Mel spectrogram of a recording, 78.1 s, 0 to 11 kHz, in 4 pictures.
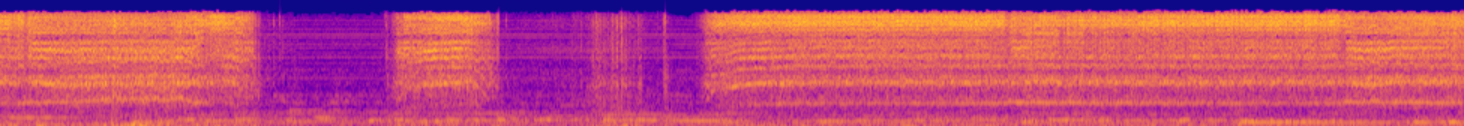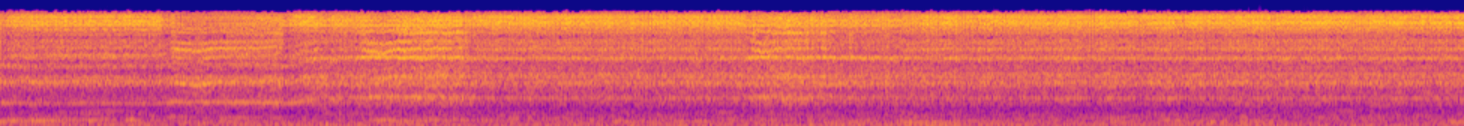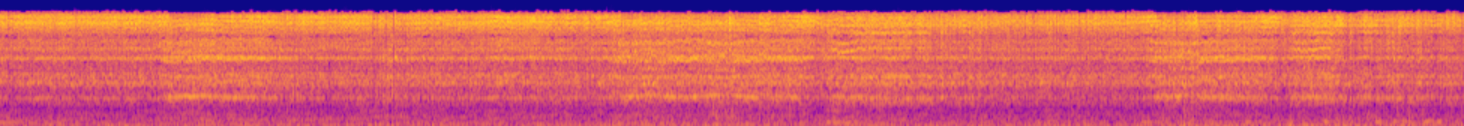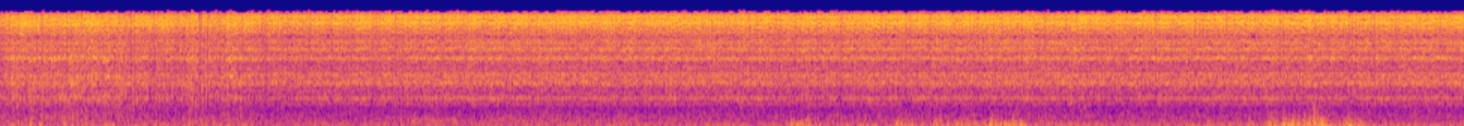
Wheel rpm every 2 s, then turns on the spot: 160, 110, 40, 40, 40, 160, 160, 160, 160, 160, 160, 170, 190, 200, 200, 200, 200, 200, 200, 200, 200, 200, 200, 200, 200, 200, 200, 200, 200, 200, 200, 200, 200, 200, 200, 200, 200, 200, 200.
6-8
